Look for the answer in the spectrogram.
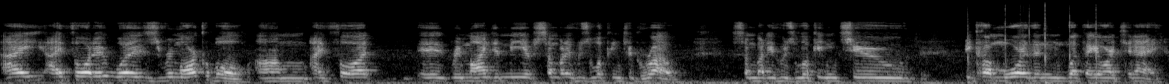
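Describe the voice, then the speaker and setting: A man on a video call as a webinar participant, speaking in a measured, thoughtful way with pauses. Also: on the high side, fairly even intonation. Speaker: webinar participant giving a speech. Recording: dull lo-fi call audio, faint room noise.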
